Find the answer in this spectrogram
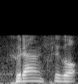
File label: "French", japanese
